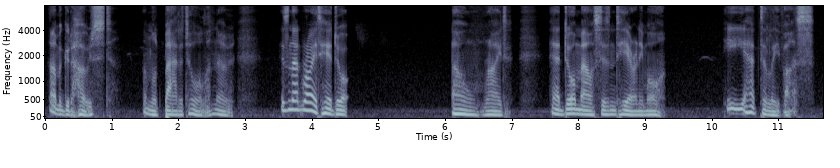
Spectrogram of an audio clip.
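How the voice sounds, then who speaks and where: A man playing a possessive, unhinged magical bunny boy in an ASMR roleplay, with a British accent, a breathy voice and a theatrically polite, coaxing, menacing manner. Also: lowish voice, very animated, slow pace, pauses often, mellow, no room sound, exaggerated voice. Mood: wounded, unstable.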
